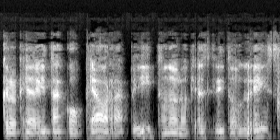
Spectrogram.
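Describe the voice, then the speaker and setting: A man's voice: medium pitch, fast talker, creaky, dull audio. A man with a Peruvian Spanish accent teaching an online biology class, going over exam questions and praising his students often. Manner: encouraging, repeats praise often.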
